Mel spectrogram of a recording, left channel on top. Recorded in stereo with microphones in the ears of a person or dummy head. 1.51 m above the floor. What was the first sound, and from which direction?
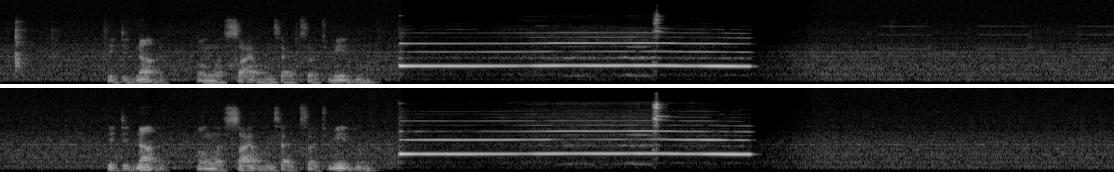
A man speaking, 5° right (ahead or behind).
